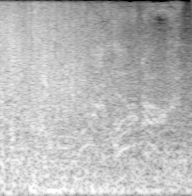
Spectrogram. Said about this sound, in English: Took out that pivot cannon, but they got the deck gun firing now.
